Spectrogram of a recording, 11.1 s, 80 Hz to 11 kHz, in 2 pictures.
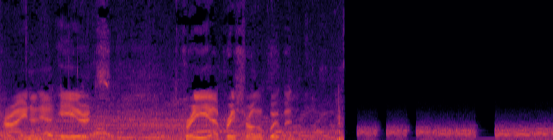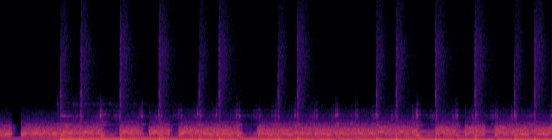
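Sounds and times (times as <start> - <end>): distorted electric guitar: 3.6 - 11.0
steady drum beat: 6.1 - 11.0.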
